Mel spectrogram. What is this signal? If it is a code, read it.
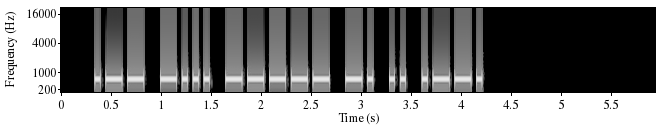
Morse code, heard as a keyed tone, about 22 wpm, 700 Hz. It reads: WB0NIP
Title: USA Call Signs - 6 Characters - Repeated 2x - 22wpm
